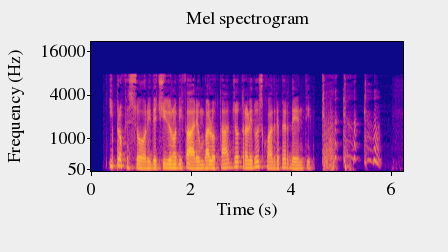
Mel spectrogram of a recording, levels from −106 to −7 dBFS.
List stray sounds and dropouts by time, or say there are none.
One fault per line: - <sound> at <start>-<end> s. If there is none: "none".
- cough at 4.6-5.8 s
